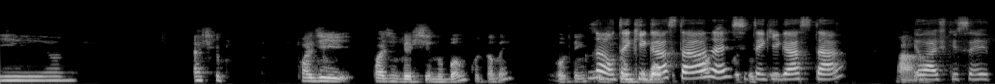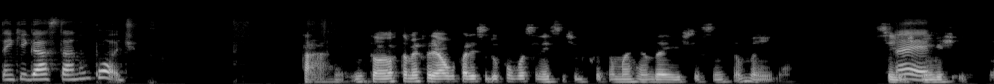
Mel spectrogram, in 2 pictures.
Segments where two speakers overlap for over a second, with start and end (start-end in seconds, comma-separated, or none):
5.9-7.9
